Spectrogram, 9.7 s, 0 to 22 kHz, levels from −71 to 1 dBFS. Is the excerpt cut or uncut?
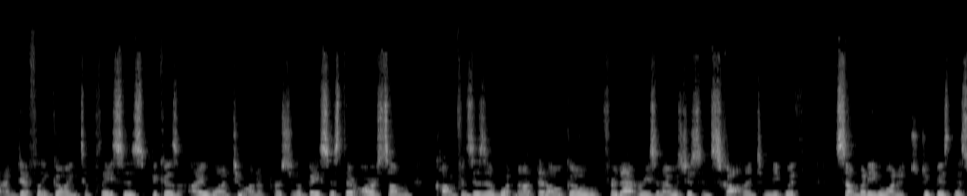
uncut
